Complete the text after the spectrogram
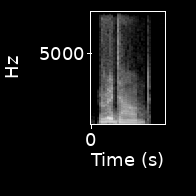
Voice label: "redound", Indian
